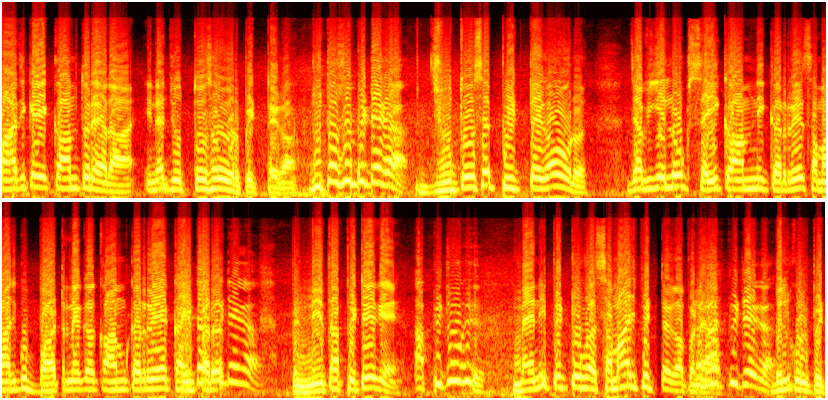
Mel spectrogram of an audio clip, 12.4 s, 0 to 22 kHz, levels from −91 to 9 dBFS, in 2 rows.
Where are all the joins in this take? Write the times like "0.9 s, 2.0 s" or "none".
none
